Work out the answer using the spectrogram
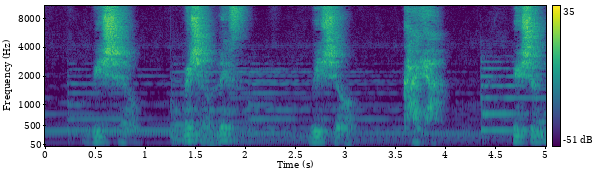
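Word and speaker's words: חָיָה: The word shall live in the Hebrew words is kaya. You know, there's a hotel in KK called Kaya Hotel. By the way, it's pronounced kaya. It's not chaya.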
